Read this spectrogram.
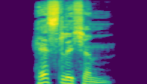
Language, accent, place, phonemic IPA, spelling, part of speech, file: German, Germany, Berlin, /ˈhɛslɪçəm/, hässlichem, adjective, De-hässlichem.ogg
- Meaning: strong dative masculine/neuter singular of hässlich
